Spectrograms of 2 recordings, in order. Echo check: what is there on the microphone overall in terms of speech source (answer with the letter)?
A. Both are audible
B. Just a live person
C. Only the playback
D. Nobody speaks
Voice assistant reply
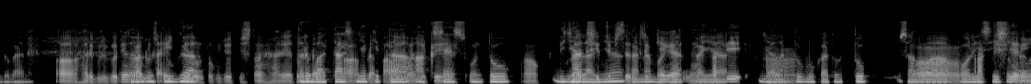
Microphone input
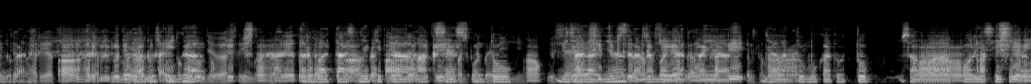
A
